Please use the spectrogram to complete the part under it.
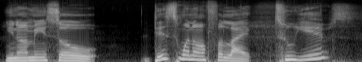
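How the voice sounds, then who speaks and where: A man's voice: fairly high pitch, big pitch swings, moderate pace, a little mellow, no room sound, clean studio sound. A man hosting a casual podcast interview, bantering in profane slang and repeating phrases for comic effect. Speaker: podcast host interviewing a guest.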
